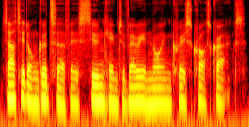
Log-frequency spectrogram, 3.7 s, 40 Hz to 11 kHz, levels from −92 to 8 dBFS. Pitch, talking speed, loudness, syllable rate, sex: 120 Hz, 190 wpm, -18 LUFS, 4.7 syllables/s, male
